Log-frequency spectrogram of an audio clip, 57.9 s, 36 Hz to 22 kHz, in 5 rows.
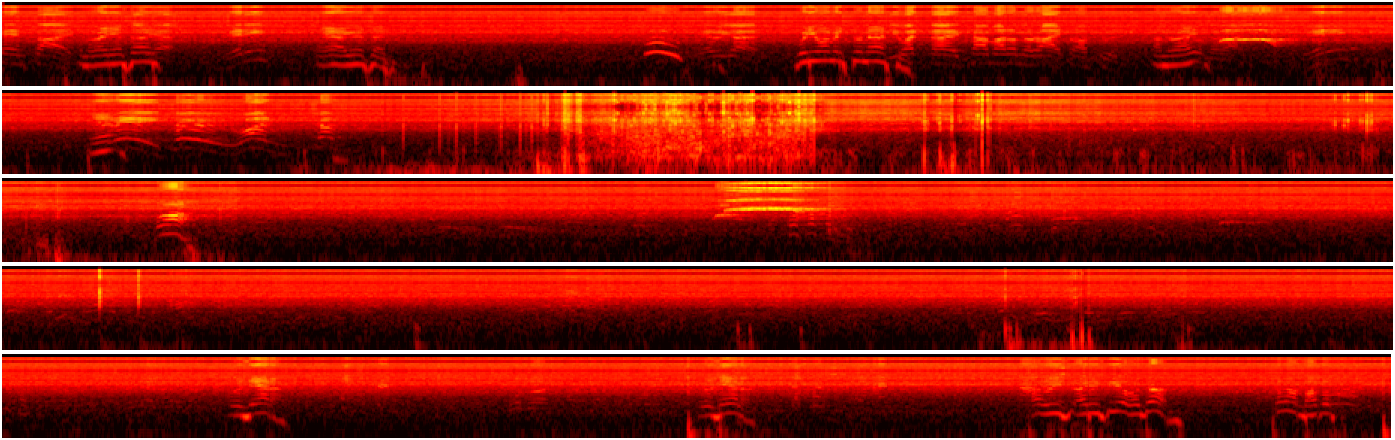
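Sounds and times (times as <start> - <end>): waterfall rushing: 0.0 - 57.9
high-pitched cry: 10.1 - 10.8, 29.1 - 30.1
water churning and bubbling: 14.4 - 25.4.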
